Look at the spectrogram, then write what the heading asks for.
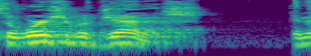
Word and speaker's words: Janus: Right, read Janice, brother. Janus, an ancient Roman religion and myth, pronounced is the god of beginnings, gates, transitions, time, duality.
